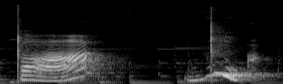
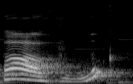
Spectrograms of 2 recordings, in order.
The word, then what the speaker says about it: павук: Діти, а якщо я слово павук вимовлю так? Павук, я правильно говорю? Ні. А чому воно так дивно звучить? Павук, бо я неправильно ставлю наголос.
